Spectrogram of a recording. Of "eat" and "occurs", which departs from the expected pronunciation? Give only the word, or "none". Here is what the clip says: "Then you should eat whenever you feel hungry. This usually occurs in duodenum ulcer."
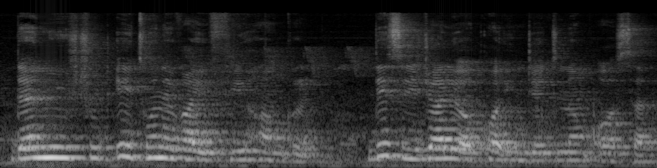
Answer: occurs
